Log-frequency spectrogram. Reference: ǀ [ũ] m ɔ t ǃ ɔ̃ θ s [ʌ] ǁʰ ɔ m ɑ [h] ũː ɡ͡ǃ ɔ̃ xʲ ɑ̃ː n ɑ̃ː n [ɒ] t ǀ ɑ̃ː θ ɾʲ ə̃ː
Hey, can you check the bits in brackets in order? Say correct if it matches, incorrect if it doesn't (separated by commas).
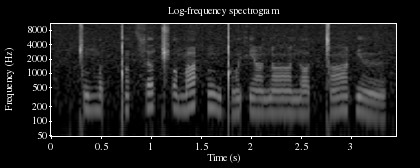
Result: correct, correct, correct, incorrect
